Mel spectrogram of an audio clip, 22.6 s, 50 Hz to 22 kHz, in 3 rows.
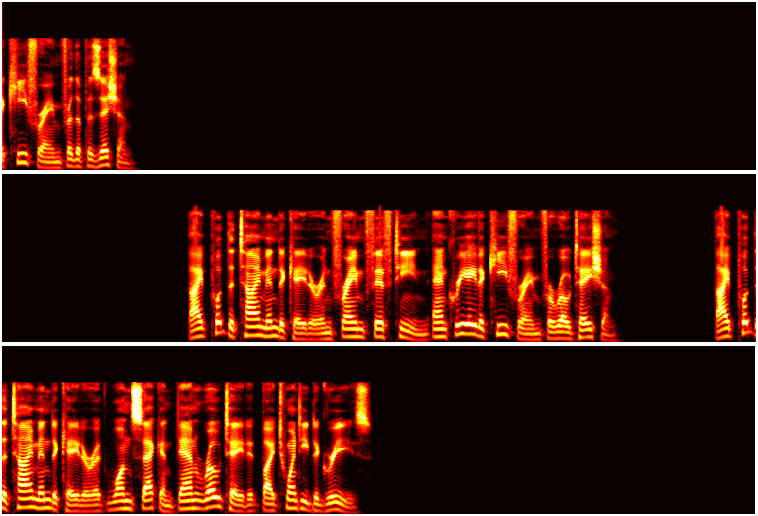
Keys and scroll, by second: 19.7-21.3 typing.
